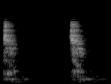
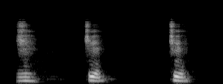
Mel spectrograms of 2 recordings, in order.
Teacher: And even with sounds like ch, ch, as in choke, and j, j, j, as in joke, you can feel that voicing kick in for the second one. There's vibration. It is voiced.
